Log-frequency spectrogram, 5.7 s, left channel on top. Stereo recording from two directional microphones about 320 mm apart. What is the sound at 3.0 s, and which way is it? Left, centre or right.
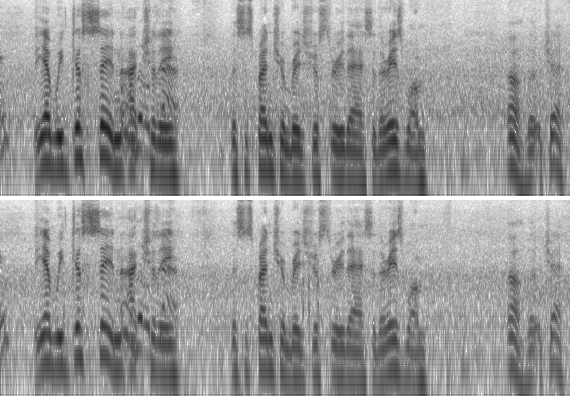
Speech, centre.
